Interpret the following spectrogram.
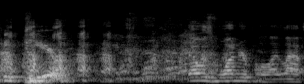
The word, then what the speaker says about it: Pierre: Thank You pronounced it Pierre as you're reading, and you pronounced it Pier. Was that on purpose? Yes. I love that you did that. Well, my family's from Louisiana. Of course, they spoke French. So So it would be Pierre.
